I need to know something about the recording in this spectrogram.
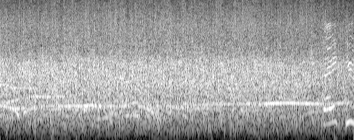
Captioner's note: cheering and applause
